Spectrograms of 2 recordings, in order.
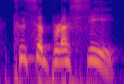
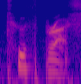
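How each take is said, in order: First: "toothbrushi" in five syllables, tu-seu-beu-reo-shi, higher and louder; Konglish pronunciation. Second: Said in the usual way. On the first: Shown as a demonstration. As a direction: stretch "toothbrushi" slowly with extra vowels, S for TH. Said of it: "you make it five syllables".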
